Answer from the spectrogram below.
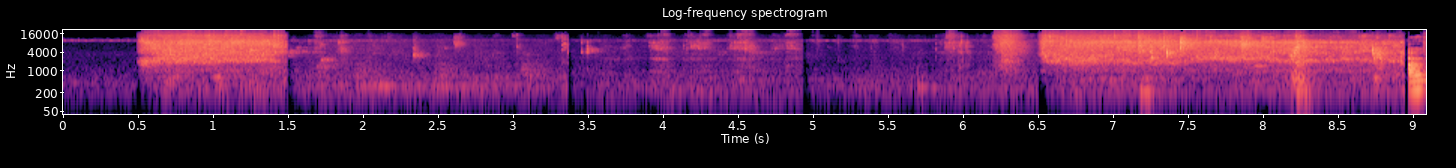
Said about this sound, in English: we're going to take our cleanser, whatever cleanser you're using. I'm using Face Facts. Yeah. To wash our face.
